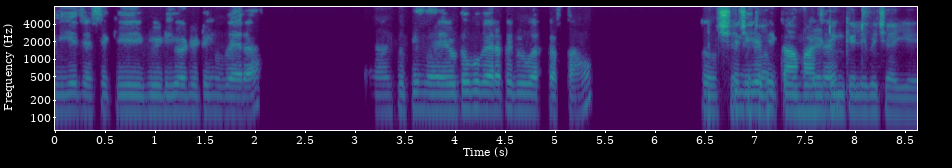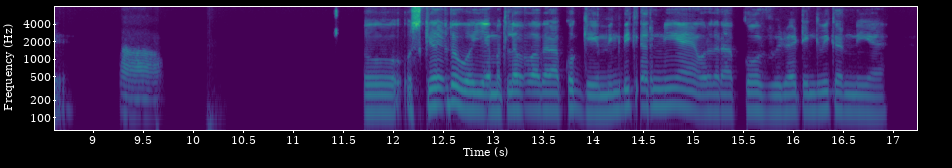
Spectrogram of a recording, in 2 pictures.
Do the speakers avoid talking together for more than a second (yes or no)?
no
